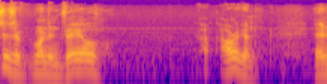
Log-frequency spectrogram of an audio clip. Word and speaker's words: Oregon: chided for our English I've always called it Oregon but it's Oregon it's like it's GU and when they pronounce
